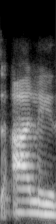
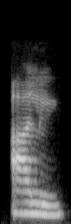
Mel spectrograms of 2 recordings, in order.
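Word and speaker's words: aller: इफ वी गो on this side, it's ale, right? But in हम English में होते तो we would have pronounced it the R word, but French we will just pronounce till E, ale.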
